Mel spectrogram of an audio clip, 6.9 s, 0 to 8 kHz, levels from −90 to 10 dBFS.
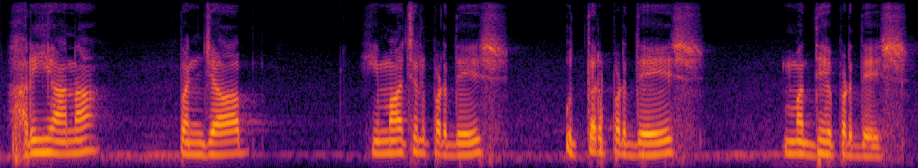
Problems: constant background noise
